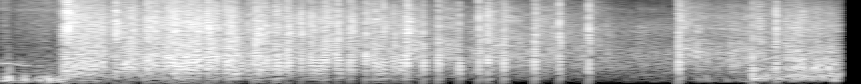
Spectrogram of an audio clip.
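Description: Sky shot fireworks going off: a dense, rapid run of cracks and bangs lasting about three seconds, thinning to a few scattered cracks near the end.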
